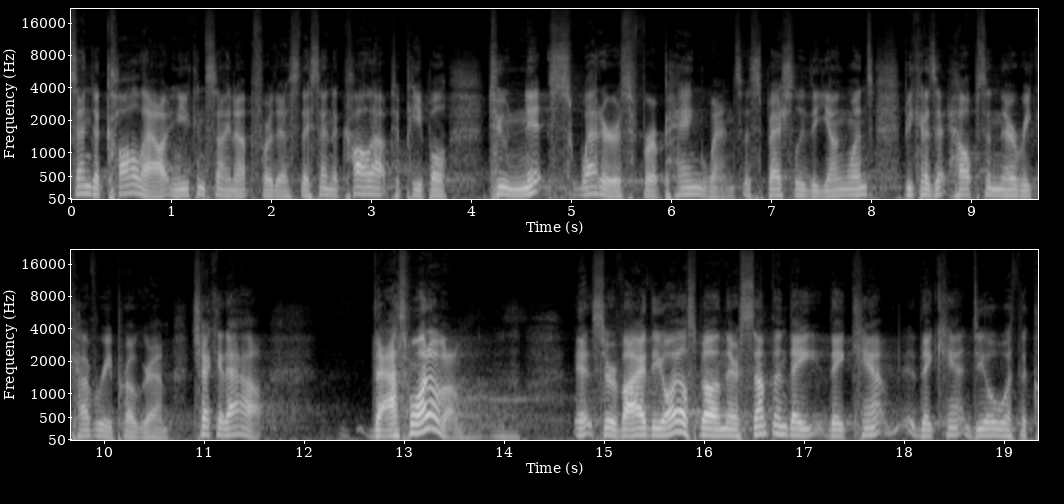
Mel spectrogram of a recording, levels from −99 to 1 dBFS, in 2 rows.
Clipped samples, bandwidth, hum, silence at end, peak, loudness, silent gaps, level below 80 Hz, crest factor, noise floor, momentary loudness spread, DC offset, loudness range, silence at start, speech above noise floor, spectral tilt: under 0.1%; 16.5 kHz; none; 0 s; -4 dBFS; -30 LUFS; none; -54 dBFS; 26 dB; -60 dBFS; 14 LU; under 0.1%; 8 LU; 0 s; 30 dB; -6.5 dB/octave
